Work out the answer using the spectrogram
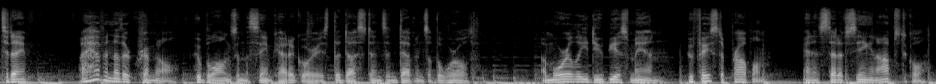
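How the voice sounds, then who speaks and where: A man's voice: deep voice, fast talker, dark tone, soft background music. A man co-hosting a comedy podcast, moving between casual banter and scripted humorous storytelling.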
